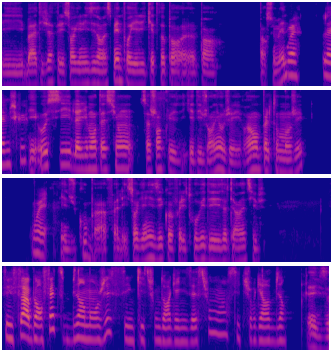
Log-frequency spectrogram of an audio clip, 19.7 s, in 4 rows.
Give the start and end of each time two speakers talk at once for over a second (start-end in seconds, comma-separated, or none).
none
